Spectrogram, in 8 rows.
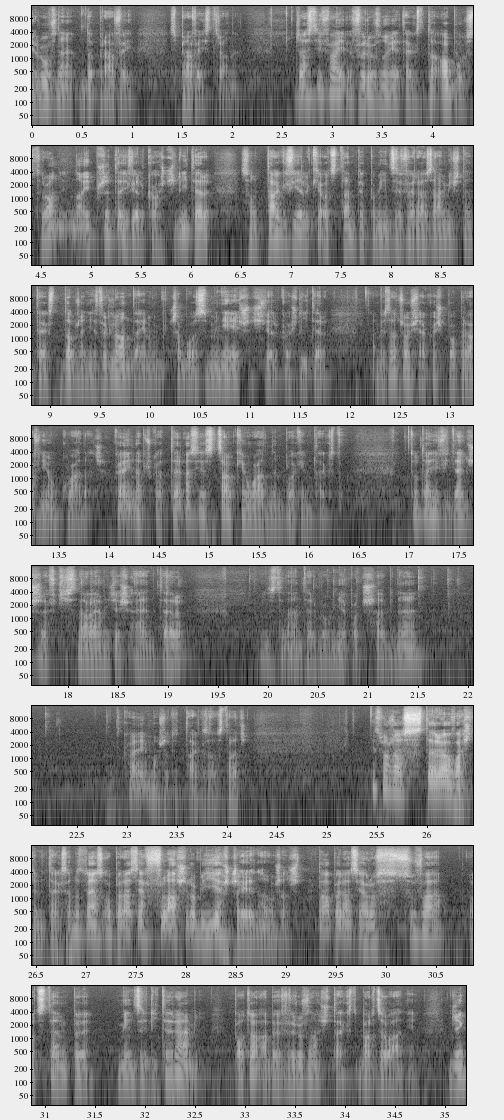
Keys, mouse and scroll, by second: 2.9 click, 10.0 click, 17.0 Tab, 17.9 Up, 18.1 Up, 18.4 Up, 18.8 space, 18.9 Delete, 19.9 Left, 20.1 Left, 20.4 Left, 20.5 Right, 20.8 Right, 21.4 Left, 21.7 Right, 22.2 Delete, 22.8 space, 28.0 click.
